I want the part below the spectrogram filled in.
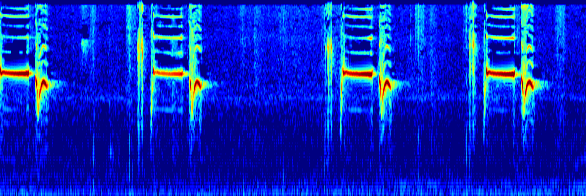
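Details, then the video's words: Prinia singing energetically, repeating a high phrase of a brief buzzy note, a level piercing whistle and a quick dipping flourish. Four phrases, loosely paired, over six seconds against a quiet low hum. "PRENJAK GACOR BIKIN PRENJAK SEKECAMATAN BUNYI"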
